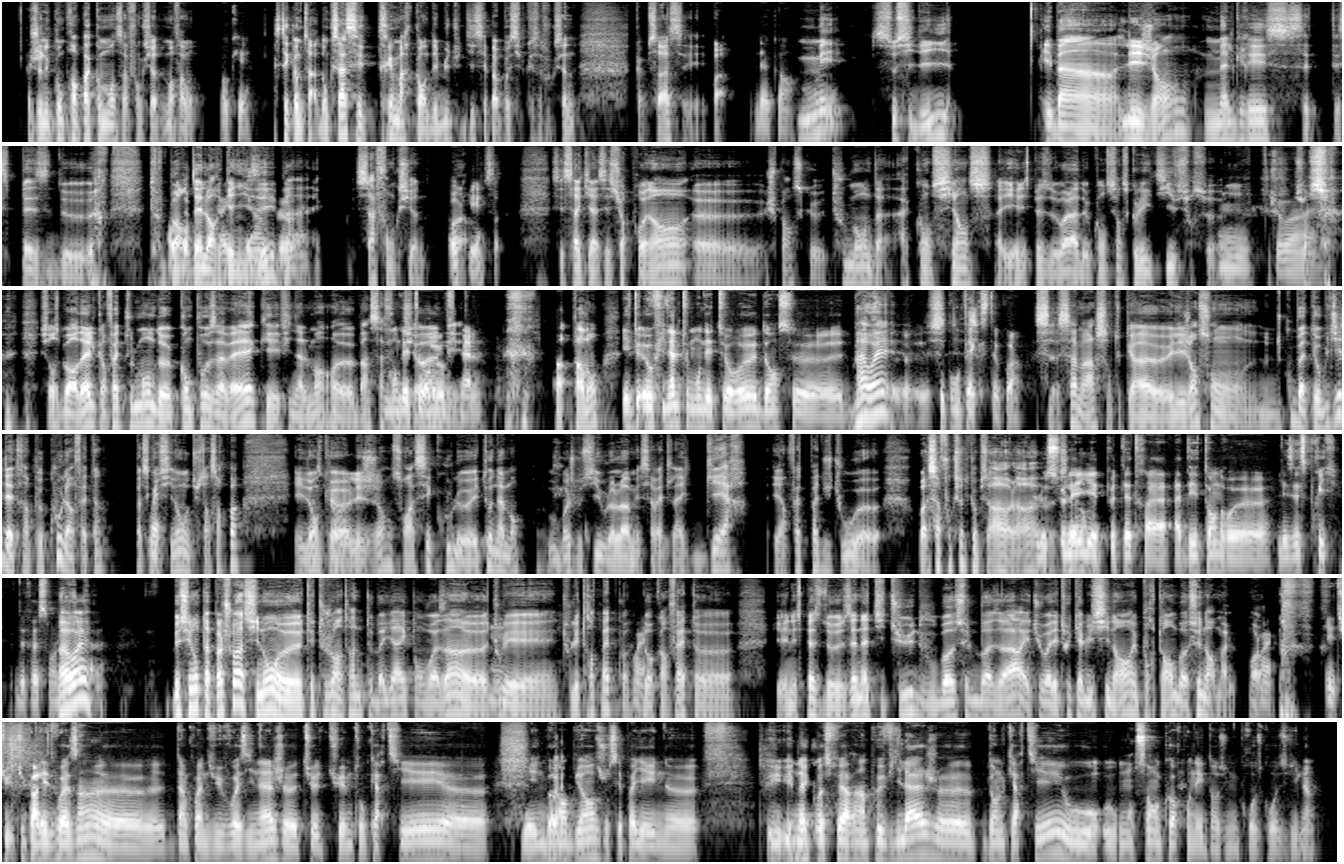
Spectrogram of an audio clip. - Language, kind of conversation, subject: French, podcast, Quelle ville t’a le plus surpris, et pourquoi ?
- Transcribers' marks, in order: stressed: "très"; stressed: "mais"; chuckle; stressed: "fonctionne"; chuckle; chuckle; other background noise; stressed: "guerre"; chuckle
